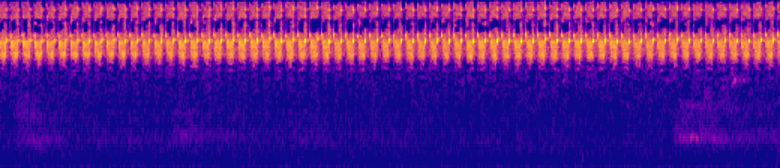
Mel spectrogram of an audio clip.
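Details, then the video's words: River warbler (Locustella fluviatilis) reeling a steady, high, insect-like buzzing song of rapid rhythmic pulses like a sewing machine, with faint lower notes now and then. "try to hear this River warbler"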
